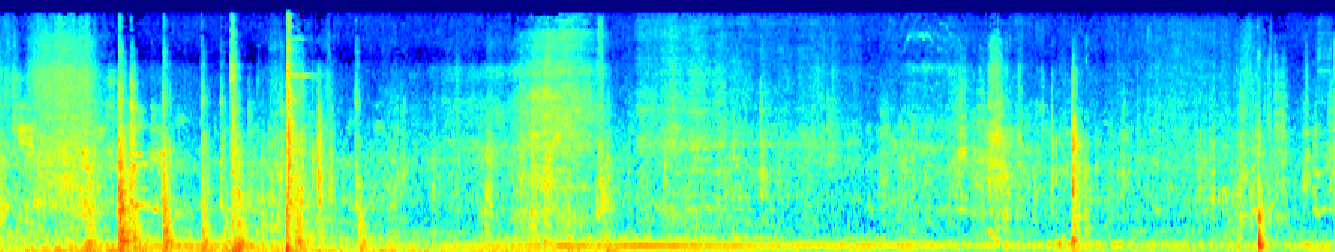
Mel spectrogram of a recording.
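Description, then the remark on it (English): A door is pushed shut with a few sharp clunks and knocks, amid faint shuffling and muffled background voices over a low steady hum. “can I just tell you to shut the door?”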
